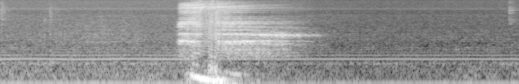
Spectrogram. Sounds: Sigh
